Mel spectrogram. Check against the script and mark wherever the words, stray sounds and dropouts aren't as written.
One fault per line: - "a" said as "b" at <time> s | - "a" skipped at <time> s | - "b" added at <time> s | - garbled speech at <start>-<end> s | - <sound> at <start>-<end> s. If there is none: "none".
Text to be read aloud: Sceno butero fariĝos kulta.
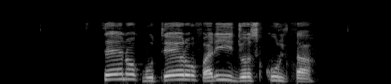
- dropout at 2.9-3.0 s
